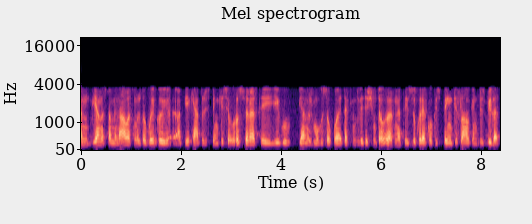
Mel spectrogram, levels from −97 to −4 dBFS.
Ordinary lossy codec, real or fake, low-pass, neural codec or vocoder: MP3, 24 kbps; real; 3.6 kHz; none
